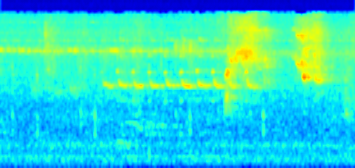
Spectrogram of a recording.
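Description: A bird calling in a rapid series of short, even chirps, about five a second, over a steady outdoor background hiss, followed by two brief, higher falling calls near the end.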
